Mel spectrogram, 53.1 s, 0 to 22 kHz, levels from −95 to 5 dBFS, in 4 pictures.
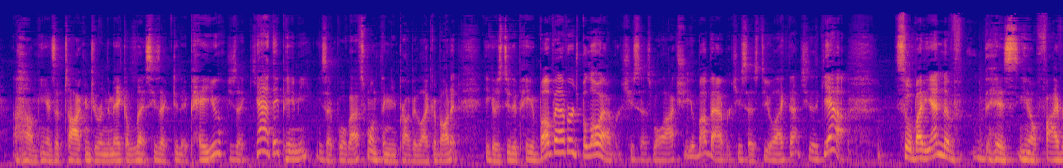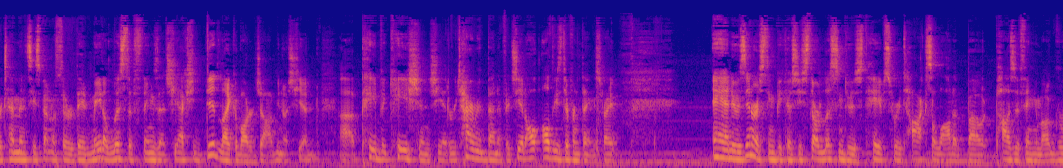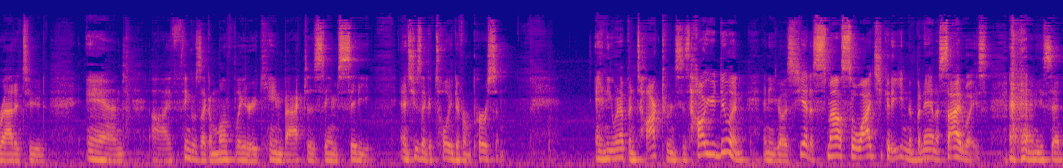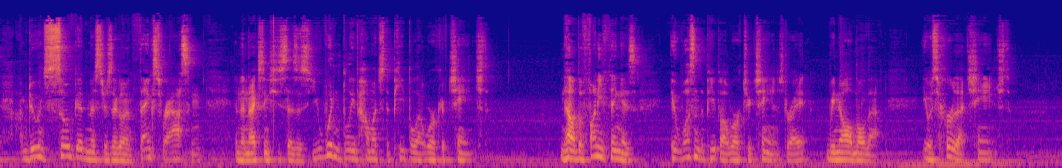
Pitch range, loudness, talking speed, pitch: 120-150 Hz, -28 LUFS, 270 wpm, 130 Hz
